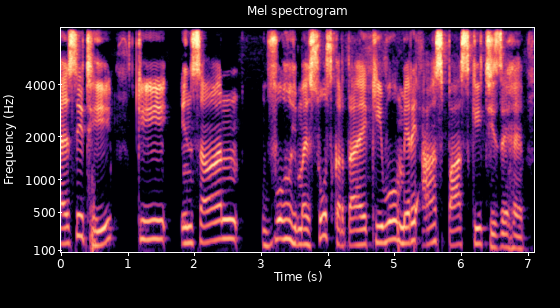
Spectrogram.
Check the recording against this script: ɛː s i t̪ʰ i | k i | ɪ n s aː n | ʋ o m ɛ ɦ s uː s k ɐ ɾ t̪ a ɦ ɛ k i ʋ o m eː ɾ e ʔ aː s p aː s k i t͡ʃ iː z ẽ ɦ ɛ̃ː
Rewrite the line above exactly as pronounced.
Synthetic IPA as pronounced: ɛː s i t̪ʰ i | k i | ɪ n s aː n | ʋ o m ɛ ɦ s uː s k ɐ ɾ t̪ a ɦ ɛ k i ʋ o m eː ɾ e ʔ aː s p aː s k i t͡ʃ iː z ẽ ɦ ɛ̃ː

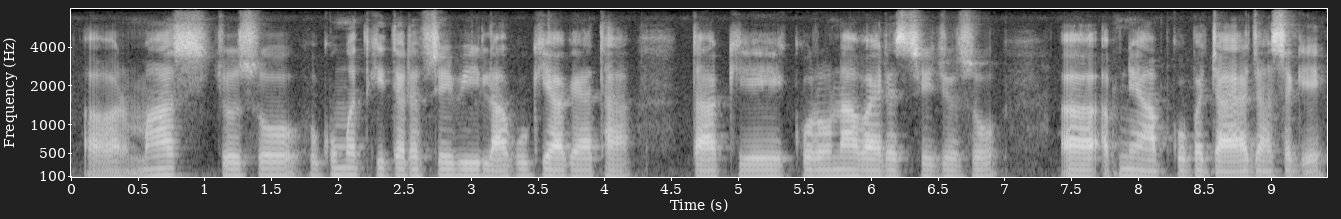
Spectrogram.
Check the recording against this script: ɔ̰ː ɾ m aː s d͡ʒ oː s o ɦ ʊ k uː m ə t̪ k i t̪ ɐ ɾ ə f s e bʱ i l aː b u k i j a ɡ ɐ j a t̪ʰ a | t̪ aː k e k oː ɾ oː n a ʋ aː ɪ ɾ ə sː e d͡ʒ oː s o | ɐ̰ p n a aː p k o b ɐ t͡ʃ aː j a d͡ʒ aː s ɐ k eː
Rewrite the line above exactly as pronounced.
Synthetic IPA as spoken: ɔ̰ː ɾ m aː s d͡ʒ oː s o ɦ ʊ k uː m ə t̪ k i t̪ ɐ ɾ ə f s e bʱ i l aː ɡ u k i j a ɡ ɐ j a t̪ʰ a | t̪ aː k e k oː ɾ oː n a ʋ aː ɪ ɾ ə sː e d͡ʒ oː s o | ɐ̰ p n e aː p k o b ɐ t͡ʃ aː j a d͡ʒ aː s ɐ k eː

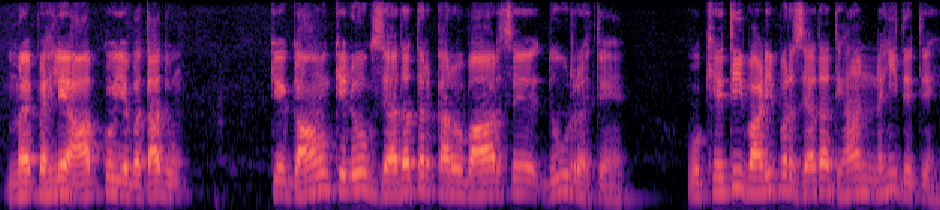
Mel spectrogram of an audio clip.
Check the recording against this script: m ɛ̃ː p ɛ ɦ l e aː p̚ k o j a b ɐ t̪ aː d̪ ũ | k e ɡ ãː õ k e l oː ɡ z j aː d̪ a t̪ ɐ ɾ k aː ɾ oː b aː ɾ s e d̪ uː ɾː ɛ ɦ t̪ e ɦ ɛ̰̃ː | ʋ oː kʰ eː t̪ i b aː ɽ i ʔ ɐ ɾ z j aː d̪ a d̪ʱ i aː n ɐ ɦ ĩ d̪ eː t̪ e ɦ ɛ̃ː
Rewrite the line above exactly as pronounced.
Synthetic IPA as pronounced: m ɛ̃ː p ɛ ɦ l e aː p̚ k o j e b ɐ t̪ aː d̪ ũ | k e ɡ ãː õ k e l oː ɡ z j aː d̪ a t̪ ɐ ɾ k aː ɾ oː b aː ɾ s e d̪ uː ɾː ɛ ɦ t̪ e ɦ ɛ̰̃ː | ʋ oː kʰ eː t̪ i b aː ɽ i p ɐ ɾ z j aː d̪ a d̪ʱ j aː nː ɐ ɦ ĩ d̪ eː t̪ e ɦ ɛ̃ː

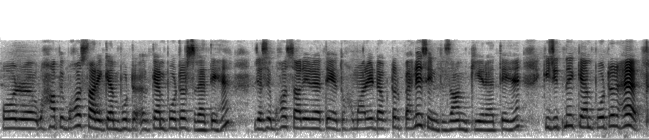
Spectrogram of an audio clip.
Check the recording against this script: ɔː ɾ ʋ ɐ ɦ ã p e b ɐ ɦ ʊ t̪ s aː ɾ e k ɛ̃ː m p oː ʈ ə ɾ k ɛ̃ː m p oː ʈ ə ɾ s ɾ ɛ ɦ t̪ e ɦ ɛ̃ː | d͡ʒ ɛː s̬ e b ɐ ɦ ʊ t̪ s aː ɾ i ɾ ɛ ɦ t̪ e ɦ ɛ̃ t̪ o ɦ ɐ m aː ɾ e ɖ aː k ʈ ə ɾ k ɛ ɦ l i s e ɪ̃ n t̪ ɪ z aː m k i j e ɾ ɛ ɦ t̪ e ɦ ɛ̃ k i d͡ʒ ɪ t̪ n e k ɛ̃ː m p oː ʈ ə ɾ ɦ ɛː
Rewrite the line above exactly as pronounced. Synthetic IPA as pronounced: ɔː ɾ ʋ ɐ ɦ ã p e b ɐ ɦ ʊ t̪ s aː ɾ e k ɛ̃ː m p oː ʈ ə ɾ k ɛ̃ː m p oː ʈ ə ɾ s ɾ ɛ ɦ t̪ e ɦ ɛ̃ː | d͡ʒ ɛː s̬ e b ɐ ɦ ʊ t̪ s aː ɾ e ɾ ɛ ɦ t̪ e ɦ ɛ̃ t̪ o ɦ ɐ m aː ɾ e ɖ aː k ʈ ə ɾ p ɛ ɦ l e s e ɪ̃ n t̪ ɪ z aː m k i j e ɾ ɛ ɦ t̪ e ɦ ɛ̃ k i d͡ʒ ɪ t̪ n e k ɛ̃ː m p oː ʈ ə ɾ ɦ ɛː

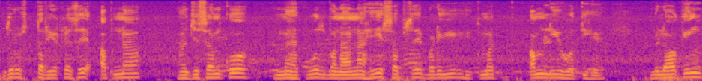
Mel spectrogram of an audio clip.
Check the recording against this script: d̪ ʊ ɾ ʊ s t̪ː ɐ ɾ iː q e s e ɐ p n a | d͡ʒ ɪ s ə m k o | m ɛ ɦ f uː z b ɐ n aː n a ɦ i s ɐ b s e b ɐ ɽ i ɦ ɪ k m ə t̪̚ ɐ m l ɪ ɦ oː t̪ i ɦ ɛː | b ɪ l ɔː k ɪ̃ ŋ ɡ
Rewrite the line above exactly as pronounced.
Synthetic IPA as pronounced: d̪ ʊ ɾ ʊ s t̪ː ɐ ɾ iː q e s e ɐ p n a | d͡ʒ ɪ s ə m k o | m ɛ ɦ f uː z b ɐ n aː n a ɦ i s ɐ b s e b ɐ ɽ i ɦ ɪ k m ə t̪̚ ɐ m l i ɦ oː t̪ i ɦ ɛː | b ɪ l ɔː k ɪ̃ ŋ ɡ

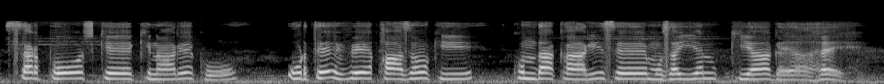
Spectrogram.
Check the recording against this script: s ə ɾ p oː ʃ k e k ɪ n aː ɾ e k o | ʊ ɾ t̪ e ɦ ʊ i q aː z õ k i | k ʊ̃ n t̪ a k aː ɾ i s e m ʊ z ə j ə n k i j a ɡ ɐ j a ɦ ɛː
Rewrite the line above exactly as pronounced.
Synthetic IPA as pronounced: s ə ɾ p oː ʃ k e k ɪ n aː ɾ e k o | ʊ ɽ t̪ e ɦ ʊ e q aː z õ k i | k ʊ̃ n d̪ a k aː ɾ i s e m ʊ z ə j ə n k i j a ɡ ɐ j a ɦ ɛː

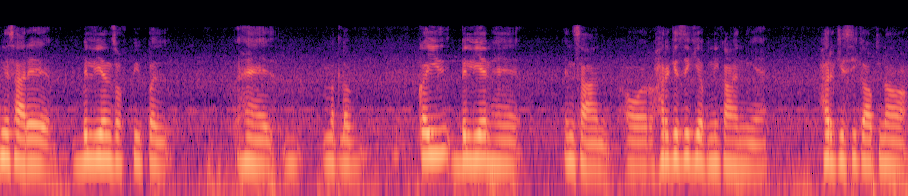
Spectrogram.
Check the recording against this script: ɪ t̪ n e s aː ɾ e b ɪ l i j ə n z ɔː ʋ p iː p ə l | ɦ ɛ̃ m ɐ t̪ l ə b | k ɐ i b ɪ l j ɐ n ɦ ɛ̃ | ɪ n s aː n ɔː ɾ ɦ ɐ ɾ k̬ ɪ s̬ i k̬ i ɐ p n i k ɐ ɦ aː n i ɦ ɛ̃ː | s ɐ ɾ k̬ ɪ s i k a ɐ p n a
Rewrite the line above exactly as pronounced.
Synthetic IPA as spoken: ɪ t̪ n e s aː ɾ e b ɪ l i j ə n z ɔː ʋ p iː p ə l | ɦ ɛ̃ m ɐ t̪ l ə b | k ɐ i b ɪ l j ə n ɦ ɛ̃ | ɪ n s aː n ɔː ɾ ɦ ɐ ɾ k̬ ɪ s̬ i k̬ i ɐ p n i k ɐ ɦ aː n i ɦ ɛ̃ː | h ɐ ɾ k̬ ɪ s i k a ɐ p n a

